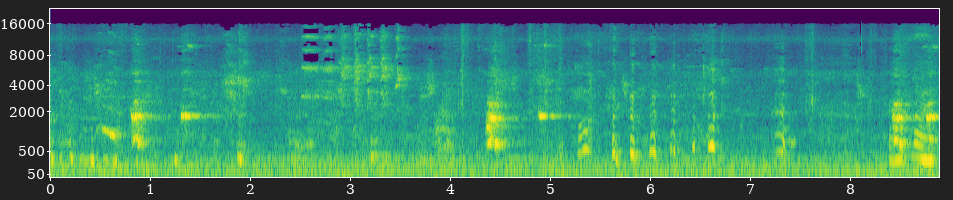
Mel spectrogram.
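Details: Aquil, an 11-month-old Belgian Malinois, during a first training session to fetch a ball on a long leash: high, thin whimpers and short yelping cries in uneven bursts, some rising then falling, mixed with human voices and laughter.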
